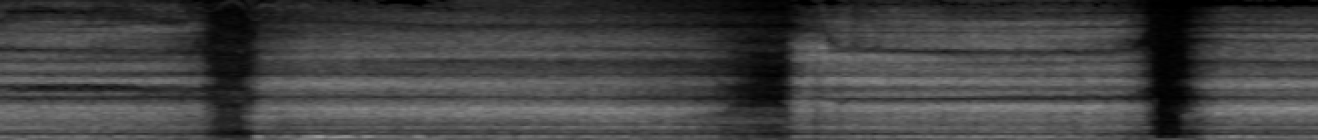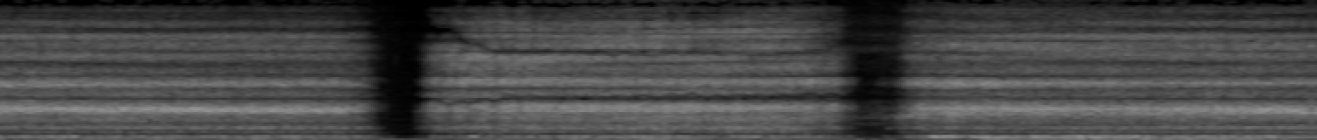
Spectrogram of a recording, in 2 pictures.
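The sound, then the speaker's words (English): Loud, steady Ujjayi yoga breaths hiss through a constricted throat, each long inhale and exhale flowing almost continuously, broken only by five brief pauses. No one speaks. “So called Ujjayi breathing, where we make a sound like an ocean or hissing snake through our throat.”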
